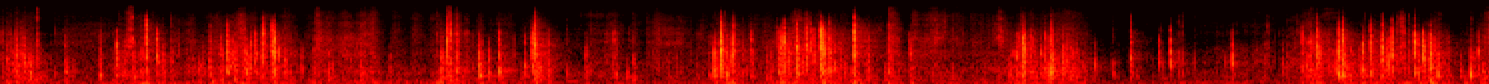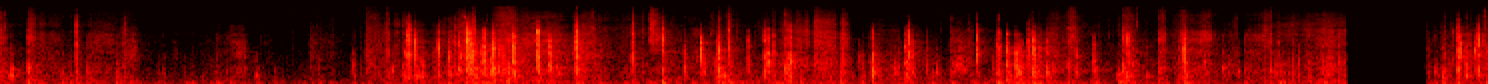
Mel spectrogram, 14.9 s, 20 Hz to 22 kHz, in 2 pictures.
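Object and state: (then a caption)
Glossy magazine paper pages being handled. Hands with long painted nails lift, curl and turn single thin sheets from a stack of loose glossy magazine recipe pages on a table. Dense, bright crinkling and rustling comes in bursts, with a quieter stretch around 8 to 9 seconds and a brief silence near the end.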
